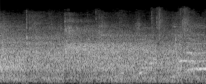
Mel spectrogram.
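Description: Ice hockey play in a rink: sharp clacks of sticks on the puck and skate scrapes, several close together near the end, over people's voices and the hall's steady background noise.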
